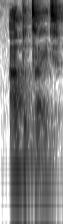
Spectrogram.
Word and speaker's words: appetite: take the remaining ones appetite has the stress on the first syllable so it is completely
